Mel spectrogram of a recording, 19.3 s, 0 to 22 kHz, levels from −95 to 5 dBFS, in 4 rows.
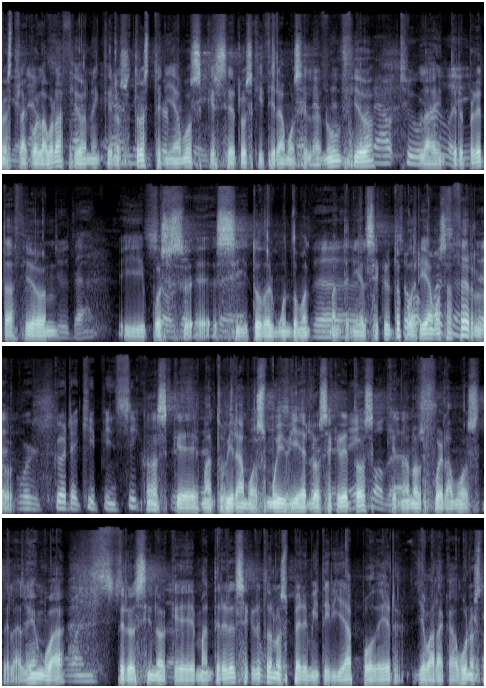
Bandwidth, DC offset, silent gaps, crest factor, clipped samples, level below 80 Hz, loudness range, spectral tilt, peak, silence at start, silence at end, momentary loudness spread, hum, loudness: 17 kHz; under 0.1%; none; 16 dB; under 0.1%; -46 dBFS; 3 LU; -5 dB/octave; -2 dBFS; 0 s; 0 s; 9 LU; none; -19 LUFS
